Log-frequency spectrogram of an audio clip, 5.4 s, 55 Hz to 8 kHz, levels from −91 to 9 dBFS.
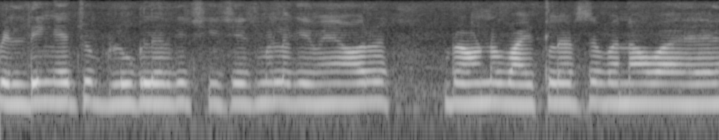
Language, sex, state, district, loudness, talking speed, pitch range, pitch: Hindi, female, Delhi, New Delhi, -17 LUFS, 210 wpm, 205-210 Hz, 205 Hz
